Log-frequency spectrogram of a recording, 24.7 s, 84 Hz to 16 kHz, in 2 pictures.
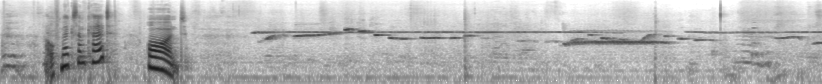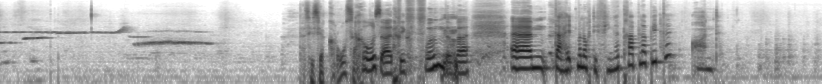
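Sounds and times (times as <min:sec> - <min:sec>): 
speech: 0:00.3 - 0:02.9, 0:17.0 - 0:23.2
several people whistling together: 0:03.8 - 0:15.6
laughter: 0:18.3 - 0:19.4.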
